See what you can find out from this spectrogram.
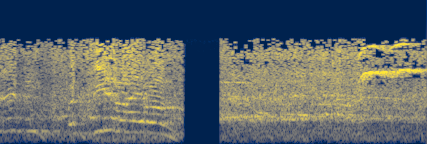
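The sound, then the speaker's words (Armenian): A crowd at a far-right rally in Germany roars and shouts loudly and continuously, with raised voices calling out over the noise and a brief cut of silence partway through. “Աջազգայնականների հավաքին ներկա գերմանացիները բուրն ու երկարատև ծափահարություններով են արձագանքել, ոմանք անգամ բացականչել են թուրքերին պետք է արտաքսել։”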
